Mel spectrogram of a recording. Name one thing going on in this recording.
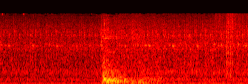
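Logs drop onto a truck bed with a heavy thud.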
